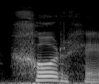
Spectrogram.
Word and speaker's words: Jorge: We have the word Jorge, which means George in Spanish, is pronounced as Jorge, as if it started with an H in English, right?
